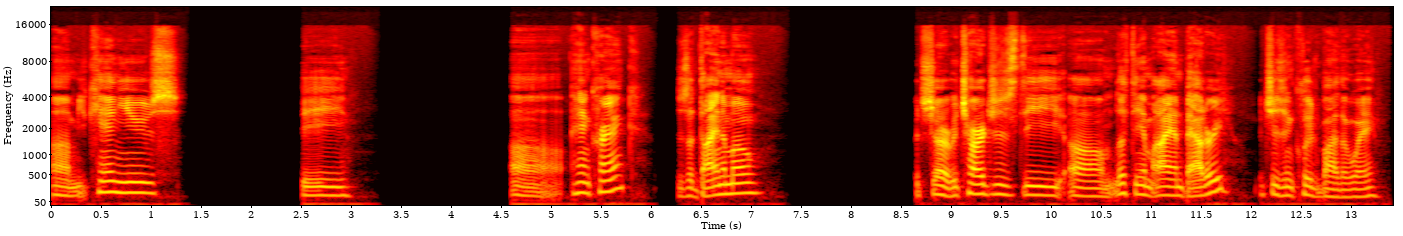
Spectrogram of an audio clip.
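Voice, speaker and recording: A man giving a casual, unscripted product demonstration in a gravelly voice, halting often with filler pauses. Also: medium pitch. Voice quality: gravelly, creaky. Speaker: product reviewer.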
